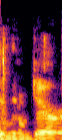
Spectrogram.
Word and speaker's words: Ludum Dare: I think majority people say Ludum Dare, and so that is the right pronunciation, because majority, mm-hmm.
